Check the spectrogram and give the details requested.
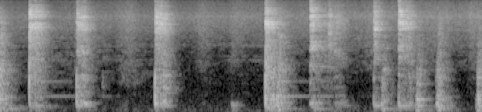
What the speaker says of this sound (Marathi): तूप घातल्यानंतर ना आपण जो खीस केलेला आहे तो खीस घालून द्यायचा आणि थोडंसं हलवायचं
